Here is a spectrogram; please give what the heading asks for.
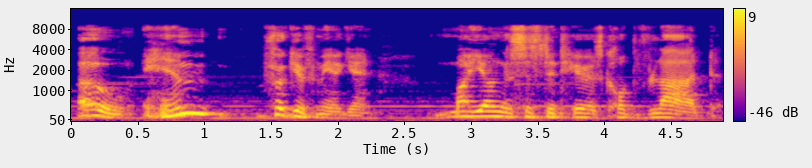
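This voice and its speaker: An actor playing a genial, sly old wizard who commands an institute, speaking in a theatrical, breezy, courtly way in an audio drama. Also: male voice, mid-range voice, big pitch swings, a little slow, soft background music.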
